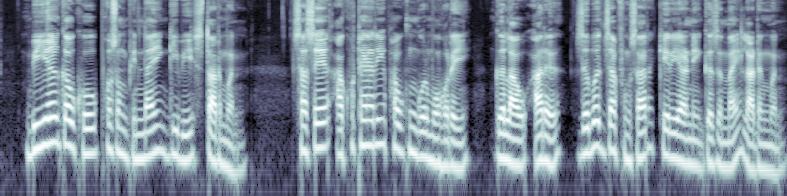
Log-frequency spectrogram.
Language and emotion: Bodo, neutral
